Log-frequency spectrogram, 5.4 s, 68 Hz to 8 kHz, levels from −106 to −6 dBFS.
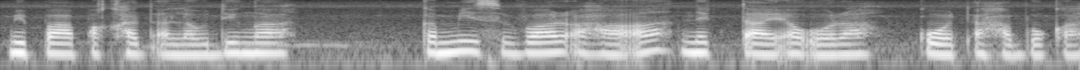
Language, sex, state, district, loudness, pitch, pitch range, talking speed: Mizo, female, Mizoram, Aizawl, -17 LUFS, 210 Hz, 200-225 Hz, 210 wpm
